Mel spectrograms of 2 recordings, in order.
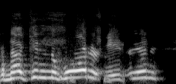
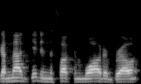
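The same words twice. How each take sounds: First: Put-on much higher, louder, childish whining protest; whiny mock yell. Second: Said in the usual way. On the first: Shouting at his friend who walks ahead into the creek, higher and louder in a childish whine. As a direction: squeal it like a kid refusing a bath.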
